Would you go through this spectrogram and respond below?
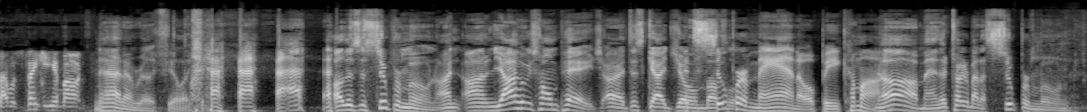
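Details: Adult male speaker, radio talk; normal speech.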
